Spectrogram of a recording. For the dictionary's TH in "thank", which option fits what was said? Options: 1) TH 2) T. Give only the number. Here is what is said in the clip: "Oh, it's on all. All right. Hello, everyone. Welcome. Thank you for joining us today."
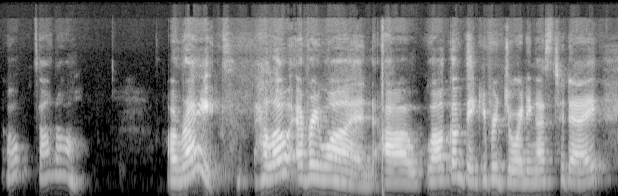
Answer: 1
